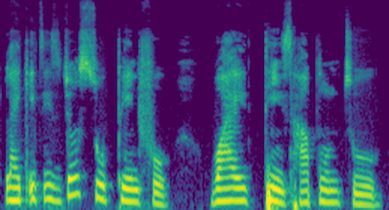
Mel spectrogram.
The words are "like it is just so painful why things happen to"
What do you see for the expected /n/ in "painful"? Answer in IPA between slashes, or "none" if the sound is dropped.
/n/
